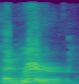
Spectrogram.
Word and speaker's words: Fenrir: That's how you pronounce it. Fenrir.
